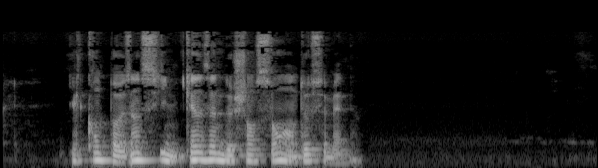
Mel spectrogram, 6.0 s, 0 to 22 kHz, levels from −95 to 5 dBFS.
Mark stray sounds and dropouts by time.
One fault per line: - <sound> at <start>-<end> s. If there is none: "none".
none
